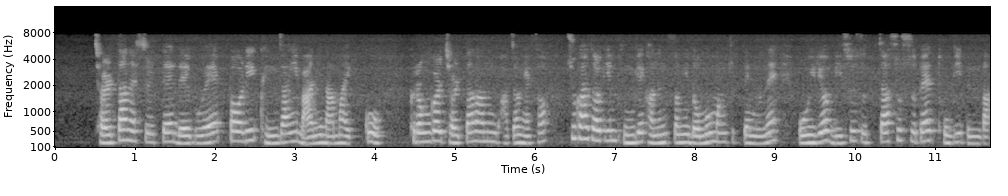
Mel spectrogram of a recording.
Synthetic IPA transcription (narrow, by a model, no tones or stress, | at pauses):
t͡ɕʌɭt͈anɦe̞s͈ɯɭt͈e̞ne̞bue̞p͈ʌɾikwe̞ŋd͡ʑaŋɦimaɲinamait̚k͈o | kɯɾʌnɡʌɭt͡ɕʌɭt͈anɦanɯnkwad͡ʑʌŋe̞sʰʌ | t͡ɕʰuɡad͡ʑʌɡinpuŋɡe̞kanɯŋs͈ʌŋinʌmumaŋkʰit͈e̞mune̞ | oiɾjʌmisʰusʰut͡ɕ͈asʰusʰube̞toɡidwenda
